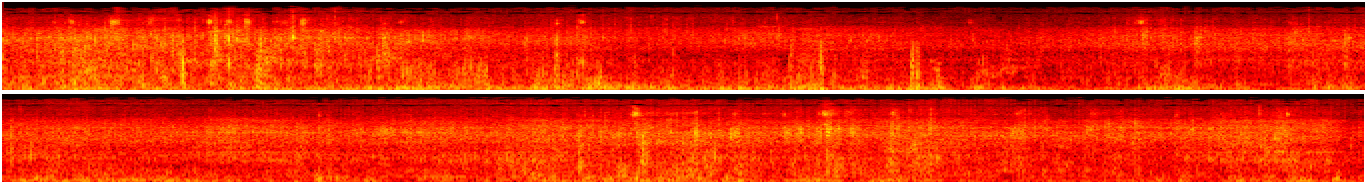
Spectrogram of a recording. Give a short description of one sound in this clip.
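Wind rushes past, buffeting loudly.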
